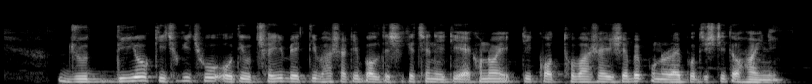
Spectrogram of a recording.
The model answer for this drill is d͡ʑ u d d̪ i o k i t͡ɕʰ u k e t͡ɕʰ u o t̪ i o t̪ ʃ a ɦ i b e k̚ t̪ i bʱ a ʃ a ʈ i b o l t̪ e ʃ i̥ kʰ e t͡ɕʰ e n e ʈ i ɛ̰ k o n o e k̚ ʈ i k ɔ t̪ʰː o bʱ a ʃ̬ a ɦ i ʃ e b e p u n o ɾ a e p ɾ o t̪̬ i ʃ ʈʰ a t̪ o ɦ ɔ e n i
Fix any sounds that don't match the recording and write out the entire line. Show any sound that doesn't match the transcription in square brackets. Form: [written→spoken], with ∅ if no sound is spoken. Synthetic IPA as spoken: d͡ʑ u d d̪ i o k i t͡ɕʰ u k [e→i] t͡ɕʰ u o t̪ i [o→u] t̪ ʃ a ɦ i b e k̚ t̪ i bʱ a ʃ a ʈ i b o l t̪ e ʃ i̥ kʰ e t͡ɕʰ e n e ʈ i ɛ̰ [k→kʰ] o n o e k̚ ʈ i k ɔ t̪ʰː o bʱ a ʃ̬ a ɦ i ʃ e b e p u n o ɾ a e p ɾ o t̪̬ i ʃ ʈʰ [a→i] t̪ o ɦ ɔ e n i

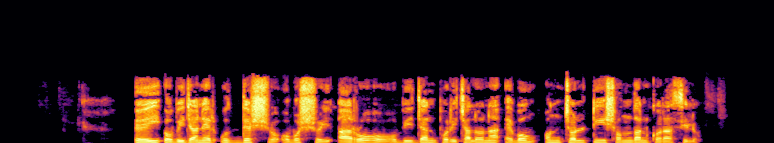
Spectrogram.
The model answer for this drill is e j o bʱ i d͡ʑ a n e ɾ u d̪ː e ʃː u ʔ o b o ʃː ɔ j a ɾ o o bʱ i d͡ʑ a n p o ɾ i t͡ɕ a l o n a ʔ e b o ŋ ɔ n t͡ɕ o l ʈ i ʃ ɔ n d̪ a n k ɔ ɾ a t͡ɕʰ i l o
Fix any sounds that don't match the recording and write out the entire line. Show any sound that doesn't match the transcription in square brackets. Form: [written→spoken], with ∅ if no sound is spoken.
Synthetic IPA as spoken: e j o bʱ i d͡ʑ a n e ɾ u d̪ː e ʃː [u→o] ʔ [o→ɔ] b o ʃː [ɔ→o] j a ɾ o o bʱ i d͡ʑ a n p o ɾ i t͡ɕ a l o n a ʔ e b o ŋ ɔ n t͡ɕ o l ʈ i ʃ ɔ n d̪ a n k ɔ ɾ a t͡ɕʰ i l o

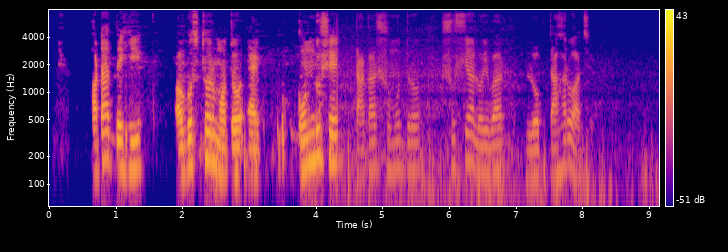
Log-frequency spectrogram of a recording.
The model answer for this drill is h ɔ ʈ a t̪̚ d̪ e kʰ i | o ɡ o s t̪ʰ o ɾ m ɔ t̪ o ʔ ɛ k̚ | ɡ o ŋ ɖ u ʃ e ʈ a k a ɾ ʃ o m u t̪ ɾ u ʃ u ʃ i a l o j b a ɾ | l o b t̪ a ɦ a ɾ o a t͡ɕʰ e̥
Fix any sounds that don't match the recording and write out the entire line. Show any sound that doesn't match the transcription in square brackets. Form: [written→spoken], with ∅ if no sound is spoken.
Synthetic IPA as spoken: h ɔ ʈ a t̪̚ d̪ e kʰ i | [o→ɔ] ɡ o s t̪ʰ o ɾ m ɔ t̪ o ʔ ɛ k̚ | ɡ o [ŋ→ɳ] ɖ u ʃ e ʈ a k a ɾ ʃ o m u [t̪→d̪] ɾ [u→o] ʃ u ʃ i a l o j b a ɾ | l o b t̪ a ɦ a ɾ o a t͡ɕʰ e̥

